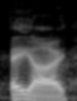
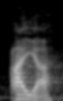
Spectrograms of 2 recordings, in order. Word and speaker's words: Ai: I used to say AI. It's spelled AI in English, but it's actually, because Hebrew is a guttural language, it's Aya. Aya. It almost sounds like something off of Cobra Kai, right?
